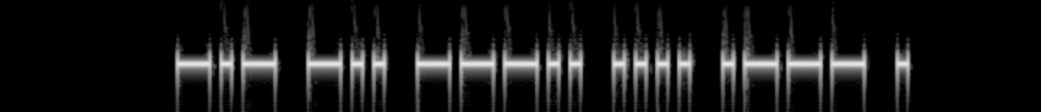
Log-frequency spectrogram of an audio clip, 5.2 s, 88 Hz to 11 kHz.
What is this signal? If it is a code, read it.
Morse code, heard as a keyed tone, about 22 wpm, 700 Hz. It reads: KD8HJE
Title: USA Call Signs - 6 Characters - Repeated 2x - 22wpm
